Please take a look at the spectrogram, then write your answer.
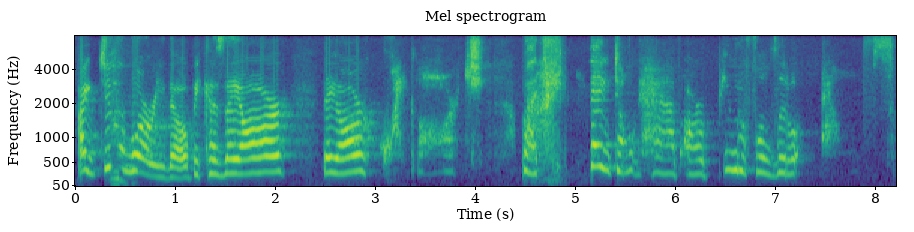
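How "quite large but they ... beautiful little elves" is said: secretive little half-whisper. Joking about the company's large size, then adding a line: half-whispering. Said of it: "That's why I whispered it".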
